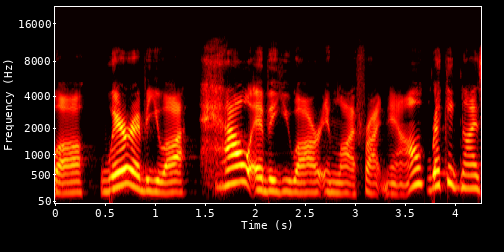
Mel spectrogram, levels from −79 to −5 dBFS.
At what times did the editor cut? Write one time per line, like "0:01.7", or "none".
none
